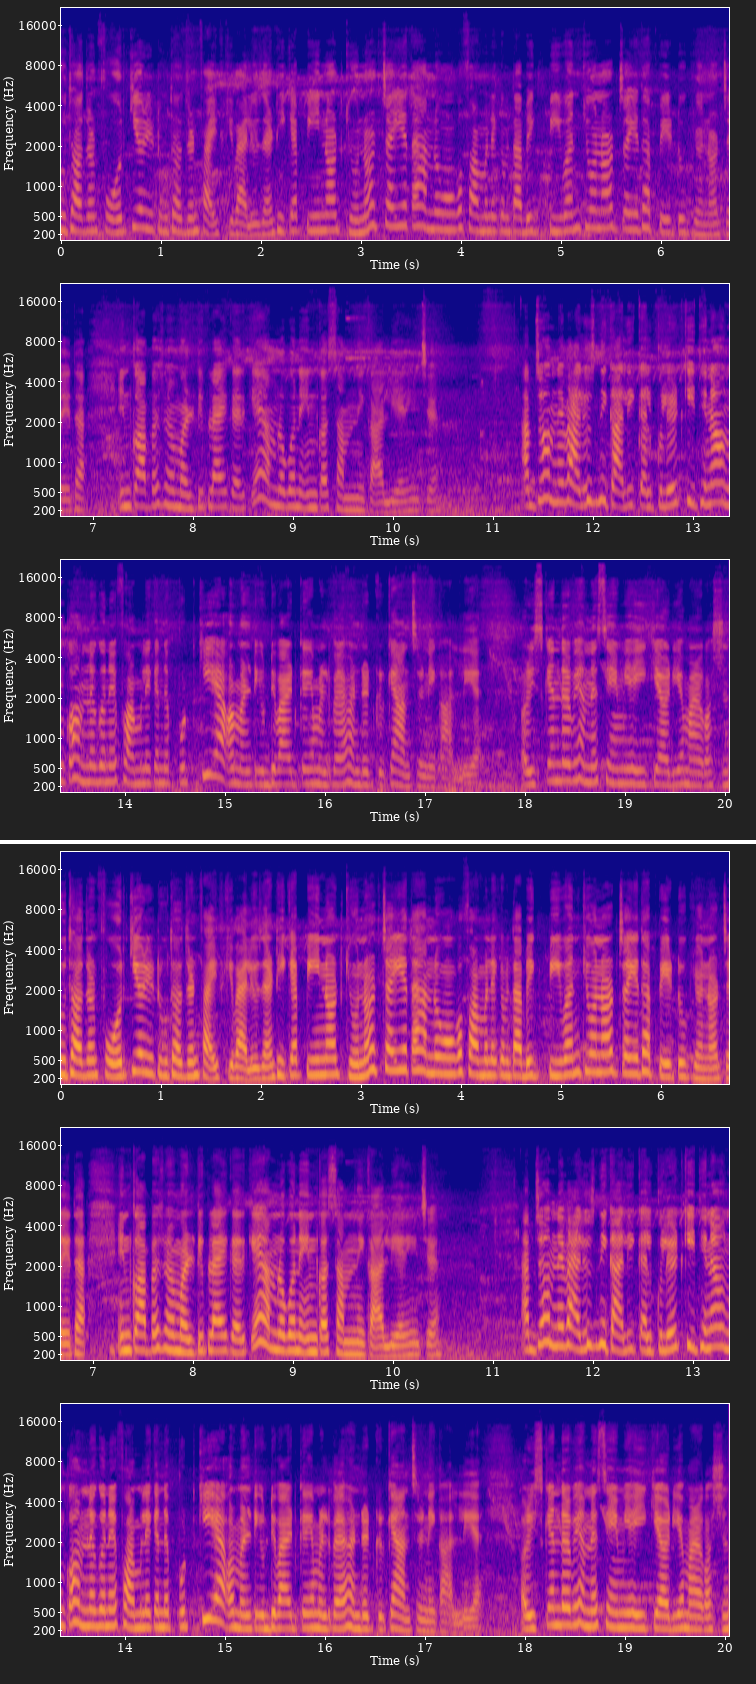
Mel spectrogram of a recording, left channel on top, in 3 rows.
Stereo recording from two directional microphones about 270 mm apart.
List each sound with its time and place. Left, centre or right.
0.0 s a woman's voice: right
